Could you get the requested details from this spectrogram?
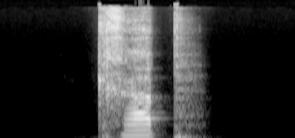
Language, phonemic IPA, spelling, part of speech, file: German, /kʁap/, Krapp, noun, De-Krapp.ogg
- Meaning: 1. madder (Rubia tinctorum) and the pigment from it 2. crow, raven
